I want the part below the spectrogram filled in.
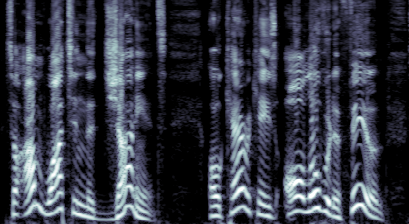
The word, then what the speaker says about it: Okereke: He made tackles, all over the field, you know, to the point where I learned how to pronounce his name, Okereke. And I was calling him O Carrot Cake. That's how I remember how to say his name, you know.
